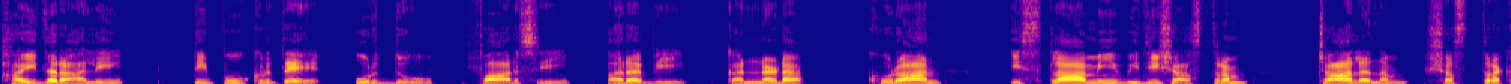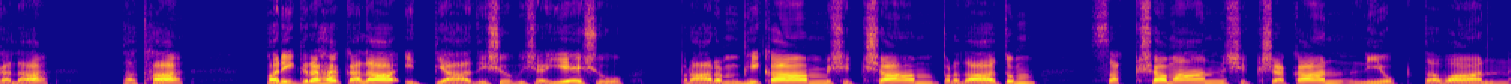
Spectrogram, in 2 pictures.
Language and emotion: Sanskrit, neutral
